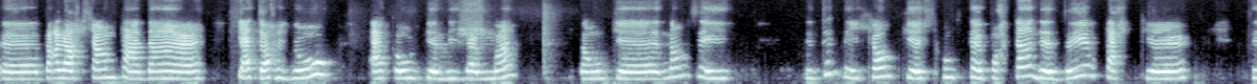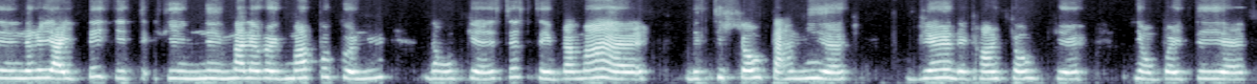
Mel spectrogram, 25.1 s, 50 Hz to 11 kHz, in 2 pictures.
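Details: 29-year-old woman with cerebral palsy caused by lack of oxygen at birth, speaking French in an interview; she appears to mention speech difficulties; finding: dysarthria associated with cerebral palsy.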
